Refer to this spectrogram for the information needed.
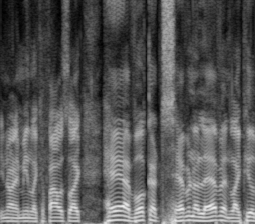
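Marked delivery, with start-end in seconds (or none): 1.3-2.9 put-on Indian accent. Discussing comedy accents and stereotypes, giving an example in a stereotyped Indian accent. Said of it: "like the Indian accent is".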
